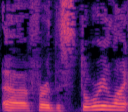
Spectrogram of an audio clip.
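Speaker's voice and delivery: usual speaking voice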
